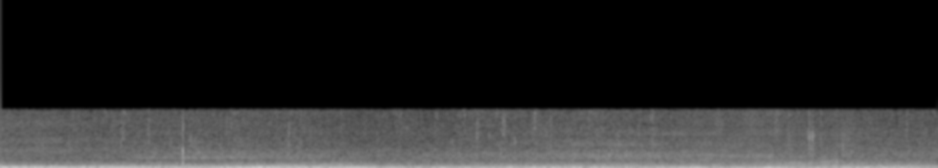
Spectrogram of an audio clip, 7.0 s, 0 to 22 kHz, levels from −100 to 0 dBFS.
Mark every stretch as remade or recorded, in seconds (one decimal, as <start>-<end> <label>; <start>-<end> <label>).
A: 0.0-5.1 recorded; 5.1-6.4 remade; 6.4-7.0 recorded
